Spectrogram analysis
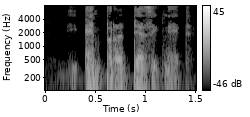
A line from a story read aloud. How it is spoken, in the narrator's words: whispered the agent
